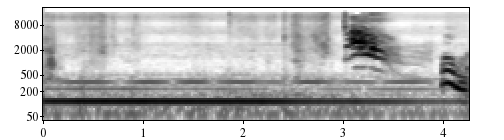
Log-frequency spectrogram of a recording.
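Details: Three-week-old Egyptian Mau kittens, including silver males, mewing indoors: two short, high, harmonic mews in quick succession, the first rising then falling, the second lower and sliding downward, over a steady low electrical hum.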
